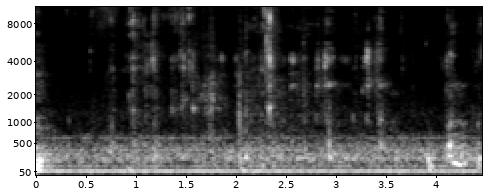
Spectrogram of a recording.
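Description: Faint close-up chewing of a mouthful of shrimp, with small scattered wet smacks and clicks.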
